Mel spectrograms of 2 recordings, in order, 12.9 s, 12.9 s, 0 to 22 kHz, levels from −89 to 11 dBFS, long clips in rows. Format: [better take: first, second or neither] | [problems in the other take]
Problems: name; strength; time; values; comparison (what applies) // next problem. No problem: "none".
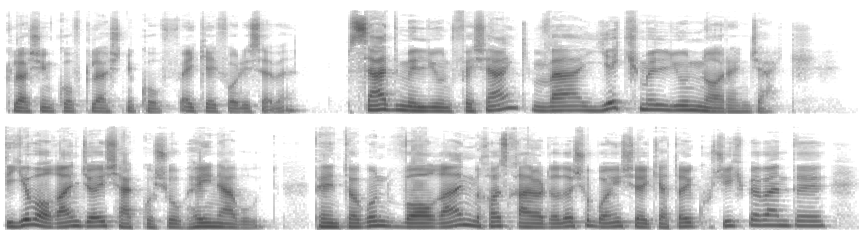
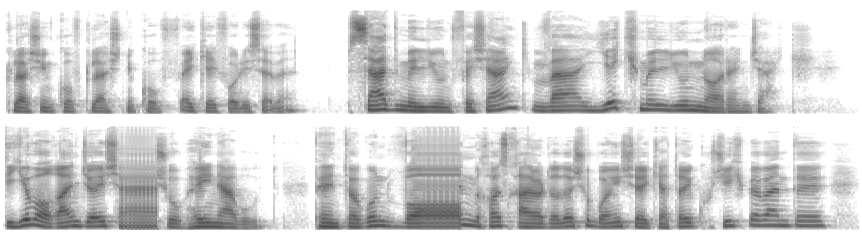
first | audio freezing; at 7.5 s and at 9.5 s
